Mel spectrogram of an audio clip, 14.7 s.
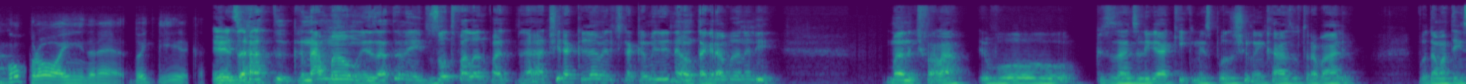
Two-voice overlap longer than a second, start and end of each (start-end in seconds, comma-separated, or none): none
